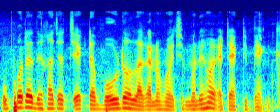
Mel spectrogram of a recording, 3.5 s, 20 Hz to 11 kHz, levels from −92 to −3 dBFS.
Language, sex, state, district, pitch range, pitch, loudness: Bengali, male, Assam, Hailakandi, 110-135 Hz, 120 Hz, -17 LUFS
